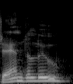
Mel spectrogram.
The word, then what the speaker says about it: andouille: But I'd bring back that hard frozen boudin and pronounce the sausage, andouille, what?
